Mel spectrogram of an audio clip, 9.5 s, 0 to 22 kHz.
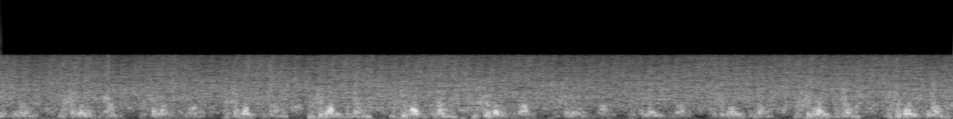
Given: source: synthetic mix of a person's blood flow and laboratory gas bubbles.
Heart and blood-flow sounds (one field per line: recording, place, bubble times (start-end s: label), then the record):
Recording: Doppler ultrasound of blood flow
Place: precordium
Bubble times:
1.01-1.12 s: bubbles
From the record:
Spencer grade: 1 (occasional bubble signal discernible with the cardiac motion signal, with majority of cardiac periods free of bubbles)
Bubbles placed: anywhere in the cardiac cycle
